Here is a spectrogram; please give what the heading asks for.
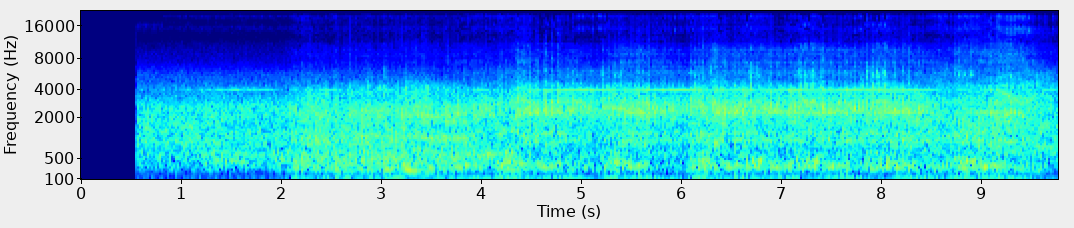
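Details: TVS Apache motorcycle engine: rough running with a regular low thrashing pulse, about two or three per second, over a clattery top end; sounds like cylinder noise but the cause is the camshaft.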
